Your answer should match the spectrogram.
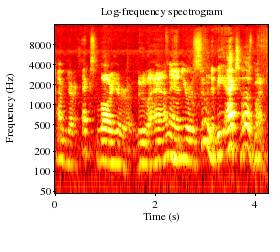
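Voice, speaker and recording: A man's voice: on the high side, a little slow, close to an everyday voice. A man playing a cold, betrayed lawyer husband in an amateur radio play, curt and formal. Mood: cold, indignant. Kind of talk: amateur old-time radio play acting. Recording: noisy, echoey, distant room recording.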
